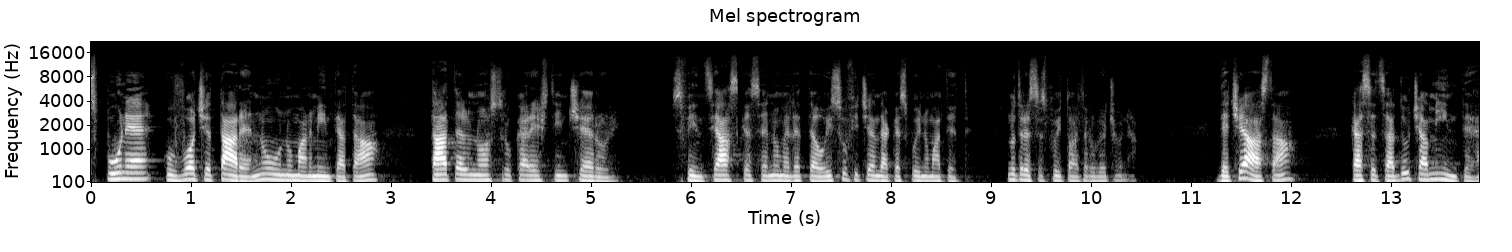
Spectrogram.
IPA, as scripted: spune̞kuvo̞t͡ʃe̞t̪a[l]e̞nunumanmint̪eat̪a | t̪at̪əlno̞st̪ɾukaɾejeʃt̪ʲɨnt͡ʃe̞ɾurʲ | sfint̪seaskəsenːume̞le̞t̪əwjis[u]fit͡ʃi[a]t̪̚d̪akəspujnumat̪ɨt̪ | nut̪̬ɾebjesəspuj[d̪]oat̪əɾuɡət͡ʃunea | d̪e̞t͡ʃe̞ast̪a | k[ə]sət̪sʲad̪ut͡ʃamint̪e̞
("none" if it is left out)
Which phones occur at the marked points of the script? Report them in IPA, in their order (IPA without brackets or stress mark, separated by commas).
ɾ, u, e, t̪, a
